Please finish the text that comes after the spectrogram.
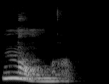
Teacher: la m si sente poco o niente è pronunciata un po come se avessi raffreddore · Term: vocali nasali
